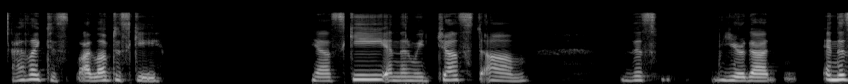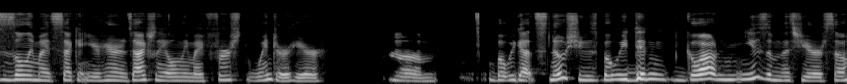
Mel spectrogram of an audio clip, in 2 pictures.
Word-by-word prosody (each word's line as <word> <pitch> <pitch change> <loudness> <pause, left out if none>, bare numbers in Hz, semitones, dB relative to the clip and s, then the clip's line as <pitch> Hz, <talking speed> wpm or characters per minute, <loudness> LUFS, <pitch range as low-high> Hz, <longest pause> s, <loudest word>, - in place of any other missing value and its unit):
I 200 - -5
like 225 0 +1
to 185 - -9
s 160 - -5
I - - +1
love 180 +3 +1
to 205 - -4
ski. 155 -4 -5 1.5
Yeah, 170 -3 -4
ski, 220 +6 +1
and 180 0 -4
then 180 0 -5
we 175 -2 -8
just, 210 -1 -2
um 175 -2 -5 0.9
this 190 +2 -6 0.6
year, 185 -3 0
got 165 -1 +2 0.5
and 210 -2 +4
this 220 0 +4
is 210 +1 +1
only 220 -1 +4
my 190 -2 0
2nd 190 +3 -2
year 175 -1 -4
here; 190 0 -1
it's 175 +1 -4
actually 200 -1 +3
only 175 0 -2
my 160 -1 -2
1st 205 +4 -5
winter 180 -2 -1
here 155 -1 -2 0.7
um, 155 -2 -3 0.5
but 200 -1 -3
we 210 - -1
got 185 -4 +2
snowshoes, 215 -5 +1
but 205 +1 +1
we 230 0 +4
didn't 225 -3 +3
go 215 +3 +5
out 250 -1 +9
and 220 +2 0
use 290 +4 +2
them 220 -5 0
this 185 +1 -4
year, 170 -2 0
so, 190 +3 -2
195 Hz, 175 wpm, -23 LUFS, 175-215 Hz, 1.5 s, out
